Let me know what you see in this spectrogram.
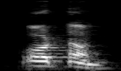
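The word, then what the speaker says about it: autumn: पतझड़ को इंग्लिश में क्या बोलते हैं, ऑटम, right. So it's answer will be ऑटम season, AUTUM, एन जरूर आएगा, याद रखना एन साइलेंट होता है, ठीक है।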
